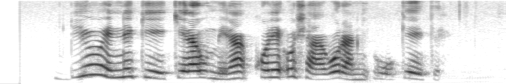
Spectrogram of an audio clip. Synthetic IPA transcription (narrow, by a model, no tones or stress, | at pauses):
dioenekeːkeɾaumeɾakoɾeʔoʃaɣoɾaniʔoːkeːt̪e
